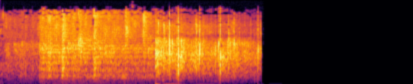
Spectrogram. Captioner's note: applause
